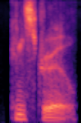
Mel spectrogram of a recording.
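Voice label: "construe", American English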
